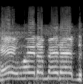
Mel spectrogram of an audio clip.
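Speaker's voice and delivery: high, loud call-out. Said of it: "you weren't calling".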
